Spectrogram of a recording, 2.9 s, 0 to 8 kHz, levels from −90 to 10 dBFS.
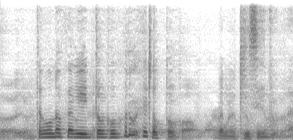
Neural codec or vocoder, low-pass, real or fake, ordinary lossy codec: codec, 16 kHz, 0.5 kbps, FreqCodec, larger model; none; fake; none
